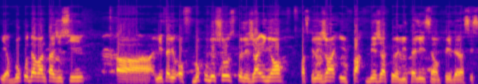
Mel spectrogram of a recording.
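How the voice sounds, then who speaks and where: This man has a fairly high voice and speaks at a moderate pace with ordinary pitch variation. It is an unremarkable speaking voice. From Senegal. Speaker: immigrant interviewee. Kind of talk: interview. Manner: casual.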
